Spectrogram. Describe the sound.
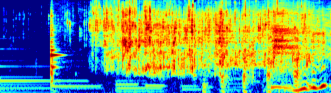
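Coffee is poured over ice into bacon-rimmed glasses in a steady splashing stream that starts abruptly and continues to the end, filling them about half full, with a voice murmuring faintly underneath.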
